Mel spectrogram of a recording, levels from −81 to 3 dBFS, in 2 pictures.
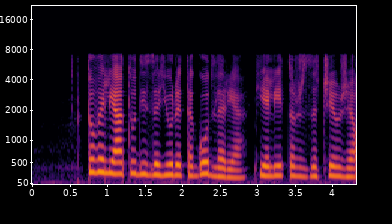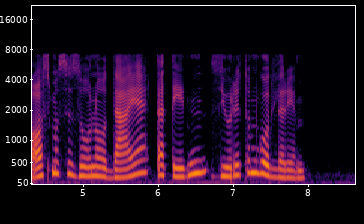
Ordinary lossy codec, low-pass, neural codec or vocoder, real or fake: AAC, 96 kbps; 7.2 kHz; none; real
